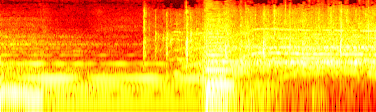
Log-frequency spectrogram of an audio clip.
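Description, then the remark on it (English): A song's final sustained chord rings out, then audience applause breaks in, a dense wash of clapping that swells and continues steadily to the end with some cheering. “Thanks for clapping.”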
